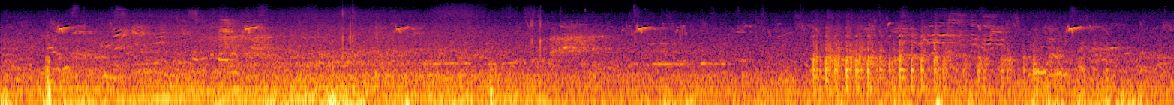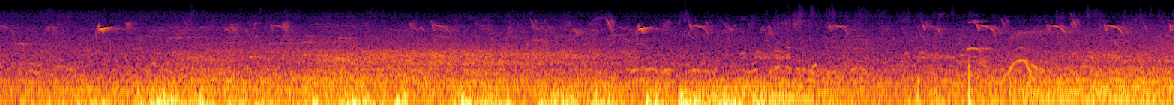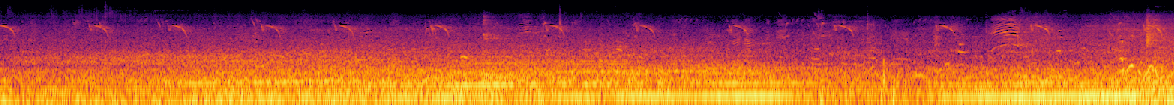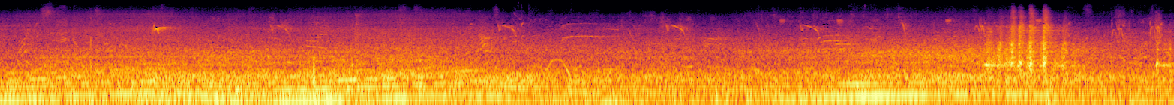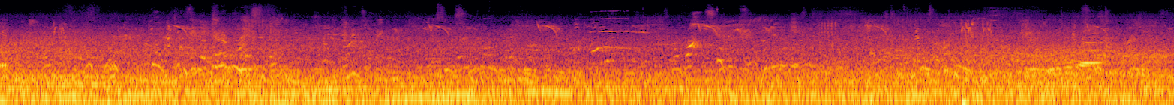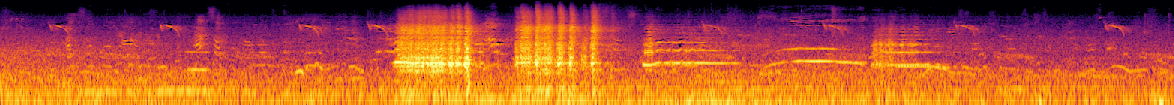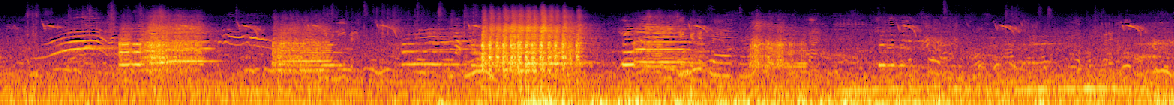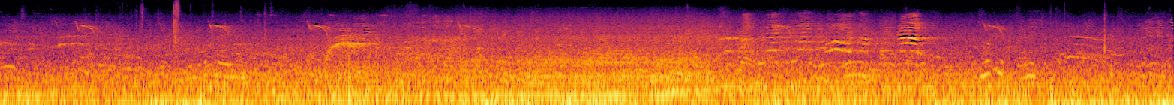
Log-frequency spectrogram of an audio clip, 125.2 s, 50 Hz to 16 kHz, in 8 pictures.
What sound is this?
OWI Park Ambiance with children
Park ambiance of people and children in a crowded area. Zoom h6
children-playing, roomtone, Park-ambiance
